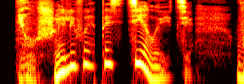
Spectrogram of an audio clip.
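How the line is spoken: Terrified exclamation. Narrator (Russian): в ужасе воскликнула Кэтлин

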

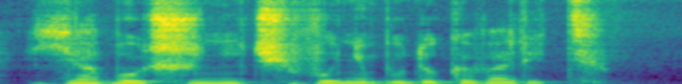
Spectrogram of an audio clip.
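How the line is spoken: Whisper. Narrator (Russian): шепнула Клэр

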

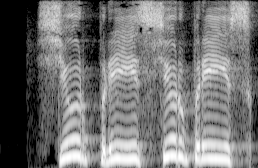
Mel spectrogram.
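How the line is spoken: Shout. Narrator (Russian): крикнула

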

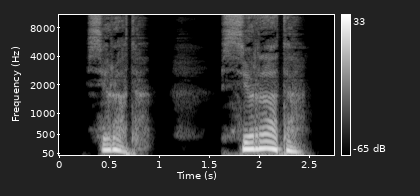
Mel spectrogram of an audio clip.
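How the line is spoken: Strained, faltering voice. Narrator (Russian): с трудом выдавила прерывающимся голосом

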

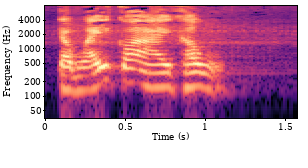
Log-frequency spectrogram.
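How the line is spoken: Raised voice calling. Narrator (Vietnamese): Hà Gia Gia cao giọng gọi vọng vào

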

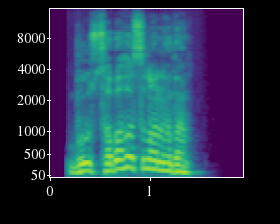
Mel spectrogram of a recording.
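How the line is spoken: Cried out. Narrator (Turkish): diye haykırdı

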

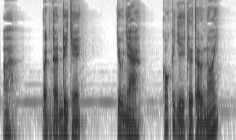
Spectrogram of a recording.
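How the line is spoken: Frightened stammer. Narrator (Vietnamese): bà Thúy nhìn cô Đồng Liên bằng ánh mắt sợ hãi, lắp bắp

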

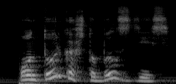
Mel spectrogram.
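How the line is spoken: Plain. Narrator (Russian): сказала Эльвира

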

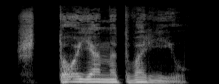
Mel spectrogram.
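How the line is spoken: Shocked whisper. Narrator (Russian): потрясенно прошептал тот

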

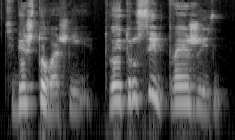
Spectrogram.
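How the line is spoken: Exhausted bellow. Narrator (Russian): гаркнул Николай, выбиваясь из сил

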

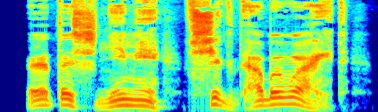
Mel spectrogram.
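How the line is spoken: Grumbling. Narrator (Russian): пробурчал мистер Мандевиль

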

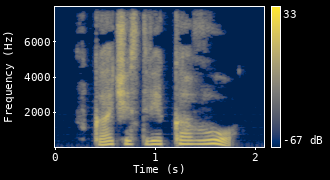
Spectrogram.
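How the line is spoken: Strained whisper. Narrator (Russian): смогла прошептать

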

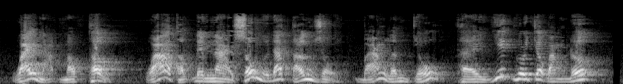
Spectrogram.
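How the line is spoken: Shouted with hatred. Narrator (Vietnamese): Chàng thét với giọng căm thù

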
